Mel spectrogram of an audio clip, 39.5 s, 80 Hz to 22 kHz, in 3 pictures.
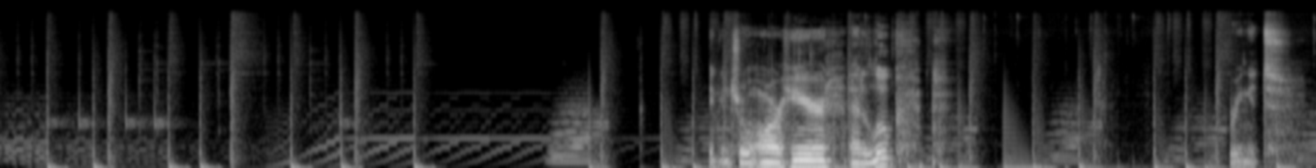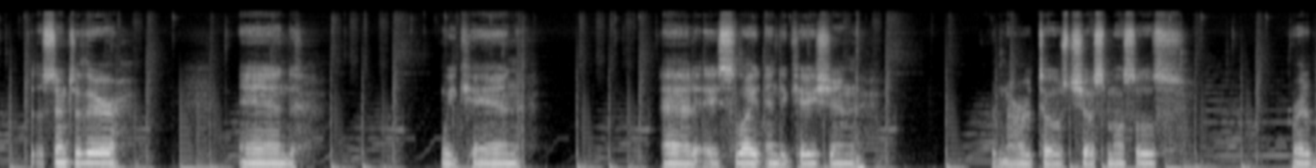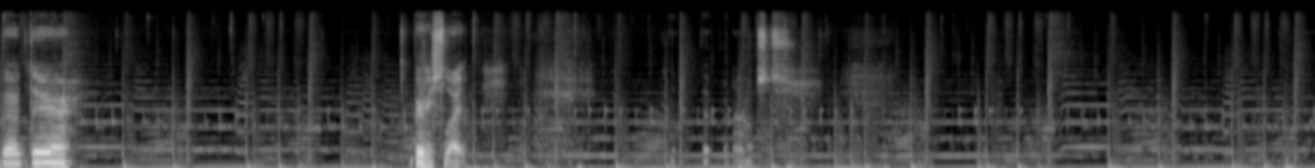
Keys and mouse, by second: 6.9 ctrl+r, 9.4 right click, 9.5 middle click, 10.5 ctrl+right click, 10.7-39.4 ctrl+middle drag, 11.2 g, 16.0 click, 16.8 ctrl+click, 18.0 g, 19.5 g, 21.3 KP_3, 22.1 g, 23.4 g, 28.2 Tab, 30.6 Tab, 31.6 KP_1, 35.3 alt+right click.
